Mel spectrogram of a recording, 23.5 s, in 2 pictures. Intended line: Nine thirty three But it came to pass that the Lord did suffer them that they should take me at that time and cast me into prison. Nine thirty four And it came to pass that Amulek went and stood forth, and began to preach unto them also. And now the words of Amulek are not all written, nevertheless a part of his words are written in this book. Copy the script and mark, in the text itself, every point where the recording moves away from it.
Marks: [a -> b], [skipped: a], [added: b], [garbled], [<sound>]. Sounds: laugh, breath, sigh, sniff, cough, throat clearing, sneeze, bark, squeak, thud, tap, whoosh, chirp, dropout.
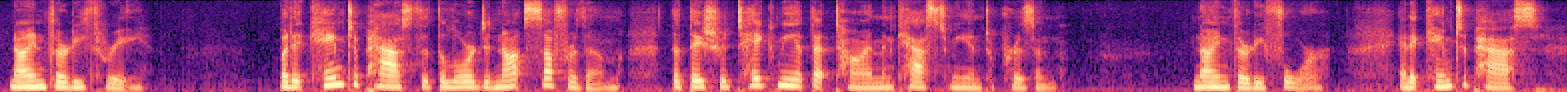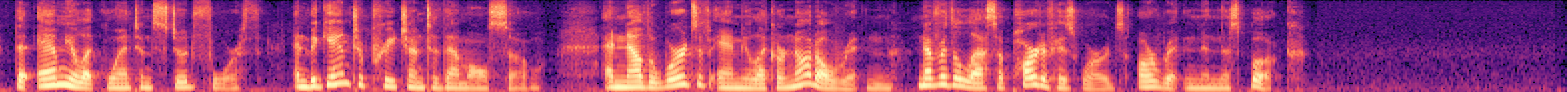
Nine thirty three But it came to pass that the Lord did [added: not] suffer them that they should take me at that time and cast me into prison. Nine thirty four And it came to pass that Amulek went and stood forth, and began to preach unto them also. And now the words of Amulek are not all written, nevertheless a part of his words are written in this book.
